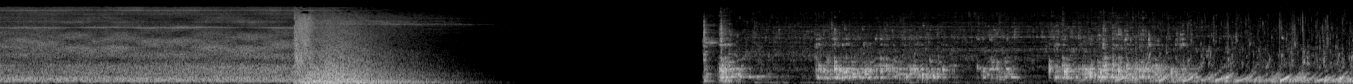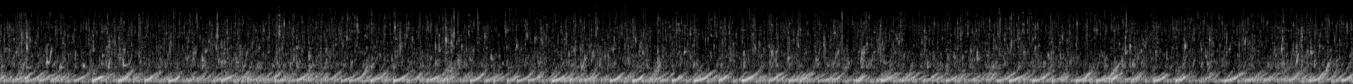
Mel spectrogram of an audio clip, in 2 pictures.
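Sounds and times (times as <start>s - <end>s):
water boiling in a pot: 7.2s - 27.0s.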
